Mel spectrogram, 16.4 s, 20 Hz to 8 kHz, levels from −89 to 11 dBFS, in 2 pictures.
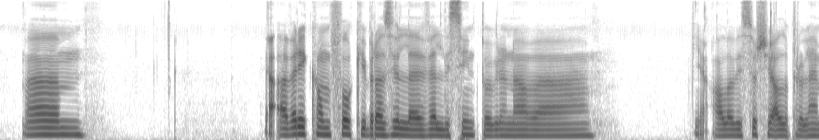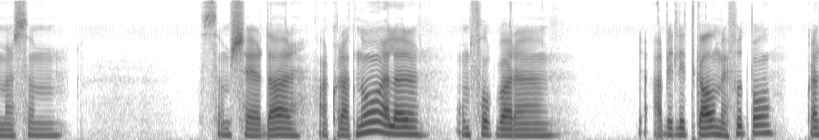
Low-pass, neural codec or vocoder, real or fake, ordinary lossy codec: none; none; real; none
